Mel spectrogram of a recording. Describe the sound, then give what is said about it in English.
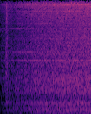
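An RAF Puma helicopter passes overhead above Kabul, automatically firing off flak: a steady, broad engine roar with a low, choppy pulsing underneath, swelling slightly louder over about two seconds, with no voices. “An RAF Puma helicopter flying above Kabul automatically fires off flak to protect against the heat-seeking missiles used by the Taliban.”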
